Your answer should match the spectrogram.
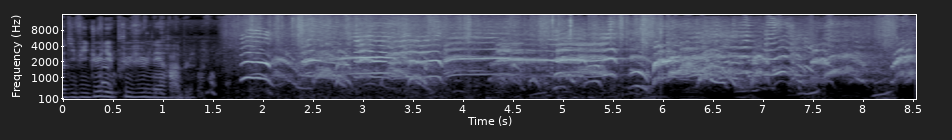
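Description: A group of chimpanzees calling: many high, overlapping screams that begin about two seconds in and keep going.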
